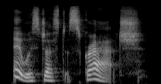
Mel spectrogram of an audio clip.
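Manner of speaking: ordinary delivery, nothing marked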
